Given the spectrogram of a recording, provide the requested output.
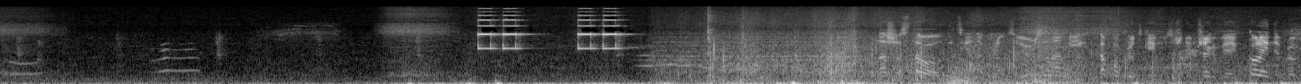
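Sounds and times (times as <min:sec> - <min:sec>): cat meowing: 0:00.0 - 0:00.6, 0:01.4 - 0:02.2
alarm clock beeping: 0:04.8 - 0:06.5.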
